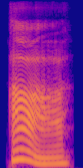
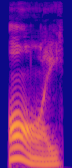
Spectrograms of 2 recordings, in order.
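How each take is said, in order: First: The vowel is a long ah, Southern US style. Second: The vowel is said in an Australian or Cockney way. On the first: "how some of my friends in the southern states pronounce it" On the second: "the Australian way and also the way of the Cockney accent"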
